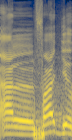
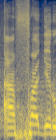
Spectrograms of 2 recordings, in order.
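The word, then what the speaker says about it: الفجر: qamariyah Oleh karena itu cara membaca al-nya dibaca dengan jelas al-fajr Oh ya Enggak boleh juga kita baca avager usalah avager usalah karena dia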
